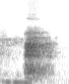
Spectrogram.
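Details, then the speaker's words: Sleeping pet dog described as a deep sleeper, with audible breathing and snoring while it stays asleep through spoken words. "snoring a snoring sleepy dog right she likes pretzels pretzels dog is oh she's a deep sleeper"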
